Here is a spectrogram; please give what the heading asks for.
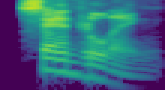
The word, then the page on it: Sanderling: American English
